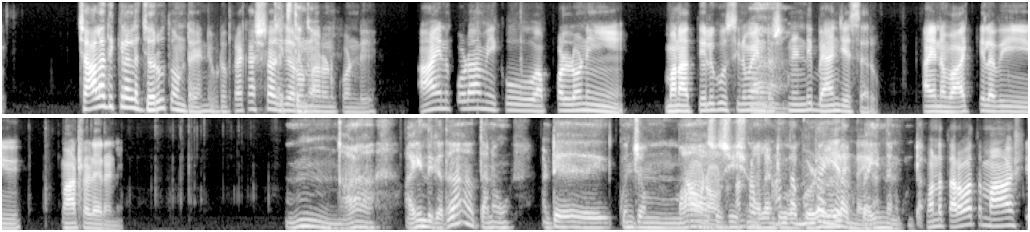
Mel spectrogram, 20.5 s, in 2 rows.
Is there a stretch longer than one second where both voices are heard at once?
Yes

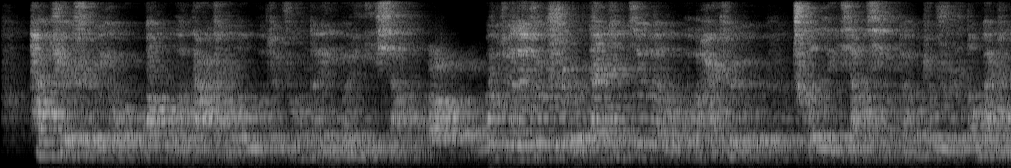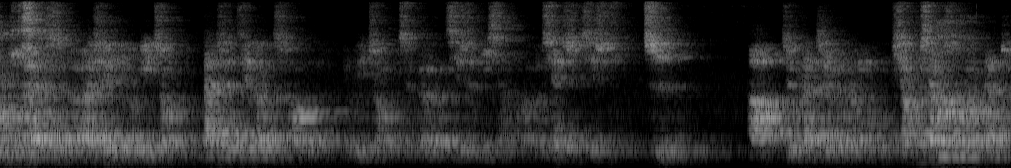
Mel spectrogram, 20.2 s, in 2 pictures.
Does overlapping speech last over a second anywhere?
No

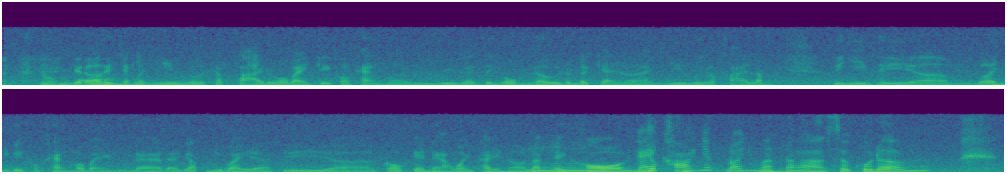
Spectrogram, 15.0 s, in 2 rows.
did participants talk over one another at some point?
Yes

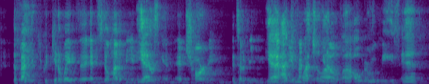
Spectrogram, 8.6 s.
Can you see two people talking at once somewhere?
Yes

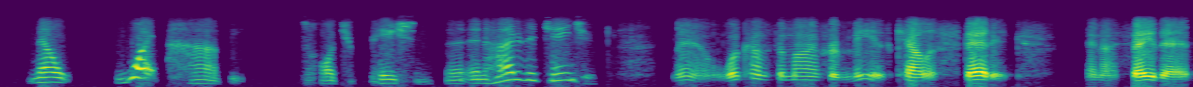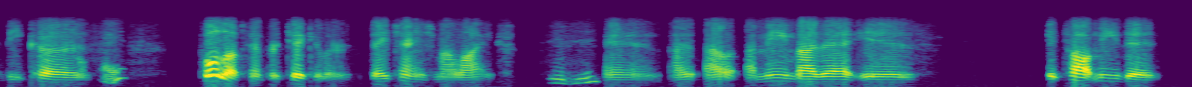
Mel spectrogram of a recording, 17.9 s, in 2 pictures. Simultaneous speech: No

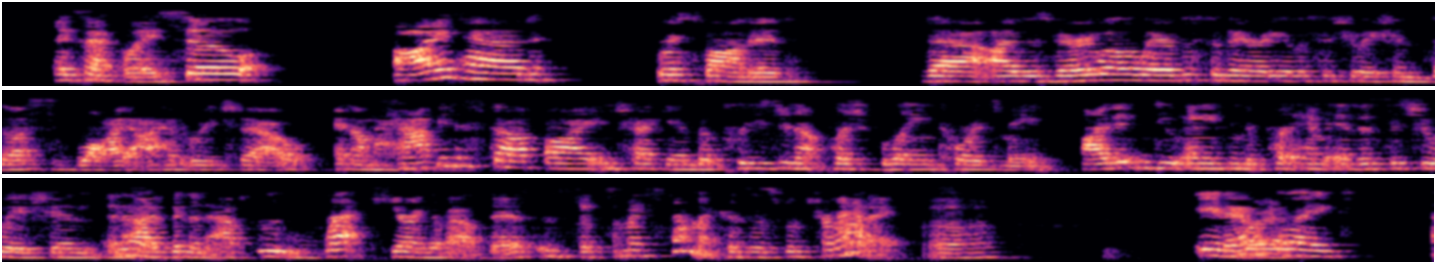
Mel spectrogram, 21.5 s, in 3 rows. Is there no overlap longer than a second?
Yes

